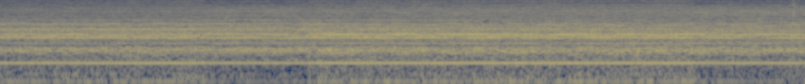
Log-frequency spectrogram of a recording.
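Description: A hair dryer blows steadily on a freshly painted school apple orchard art project, its continuous whirring hum holding close and even for the whole stretch with no voices over it.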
